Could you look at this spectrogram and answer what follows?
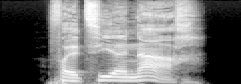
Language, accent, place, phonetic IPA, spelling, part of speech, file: German, Germany, Berlin, [fɔlˌt͡siːə ˈnaːx], vollziehe nach, verb, De-vollziehe nach.ogg
- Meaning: inflection of nachvollziehen: 1. first-person singular present 2. first/third-person singular subjunctive I 3. singular imperative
